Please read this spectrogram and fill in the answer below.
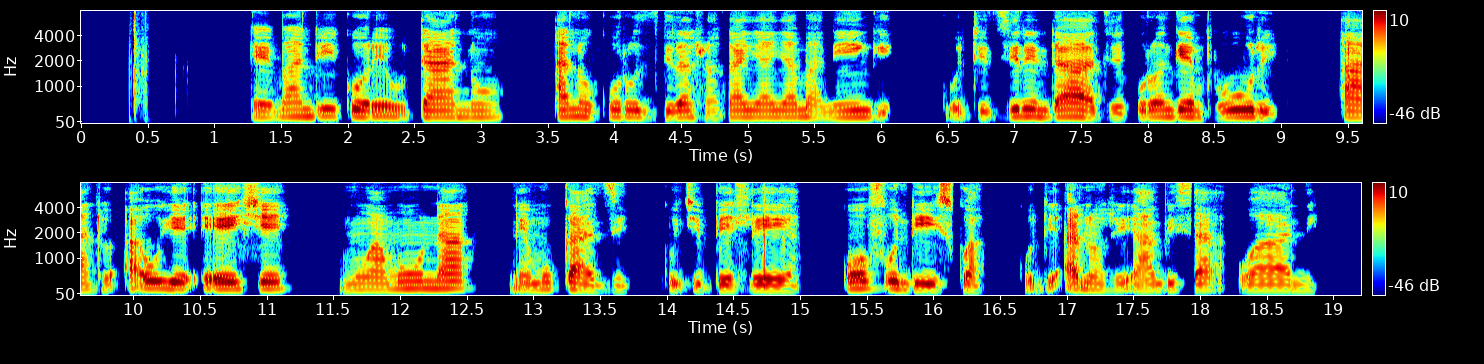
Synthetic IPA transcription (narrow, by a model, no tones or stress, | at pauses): eɓandiko̞ɾe̞ɦṵtano̞ | ano̞kuɾud͡ziraʐakaɲaɲamaniŋɡi | kṵtid͡ziɾindaːd͡ze̞kuɾo̞ŋɡe̞mbʱuri | antʰuʔa̰uje̞ʔeʃe̞ | muamuna | nʔe̞̰mukad͡zi | kut͡ʃibʱe̞ɬe̞ja | wo̞fundiswa | kṵtḭʔano̞ʐḭɦambisawaːni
